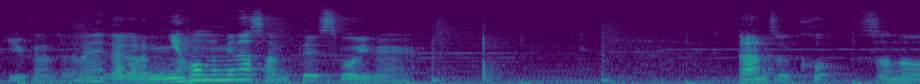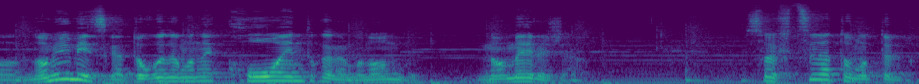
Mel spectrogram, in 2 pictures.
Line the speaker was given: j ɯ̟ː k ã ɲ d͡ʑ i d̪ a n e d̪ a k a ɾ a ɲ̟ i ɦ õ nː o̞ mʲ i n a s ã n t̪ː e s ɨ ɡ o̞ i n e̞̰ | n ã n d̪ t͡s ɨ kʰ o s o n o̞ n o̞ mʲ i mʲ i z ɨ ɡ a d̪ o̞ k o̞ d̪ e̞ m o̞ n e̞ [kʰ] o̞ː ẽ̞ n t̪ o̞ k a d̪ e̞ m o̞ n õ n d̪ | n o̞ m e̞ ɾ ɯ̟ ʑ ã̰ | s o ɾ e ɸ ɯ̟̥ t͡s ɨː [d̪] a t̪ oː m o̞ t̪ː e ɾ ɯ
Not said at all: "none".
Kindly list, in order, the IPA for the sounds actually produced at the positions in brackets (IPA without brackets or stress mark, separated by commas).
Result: kʰ, d̪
